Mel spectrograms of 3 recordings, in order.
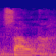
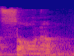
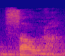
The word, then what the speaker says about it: sauna: The word is sauna, not sauna or sauna, it's sauna.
